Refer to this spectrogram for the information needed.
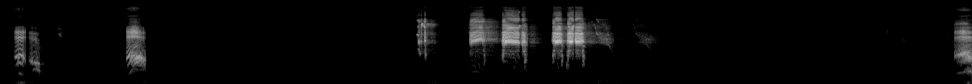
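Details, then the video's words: Black francolin, apparently a kept bird, calling: scattered single harsh rasping notes, then a tight cluster of several loud grating notes in quick succession around the middle, with silence between phrases. "kala tetar ki awaz boli - black francolin voice"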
